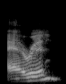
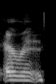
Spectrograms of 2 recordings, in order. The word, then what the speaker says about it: Erin: like what is it I'm like Aaron and they go Aaron you have to say Erin so it's so funny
